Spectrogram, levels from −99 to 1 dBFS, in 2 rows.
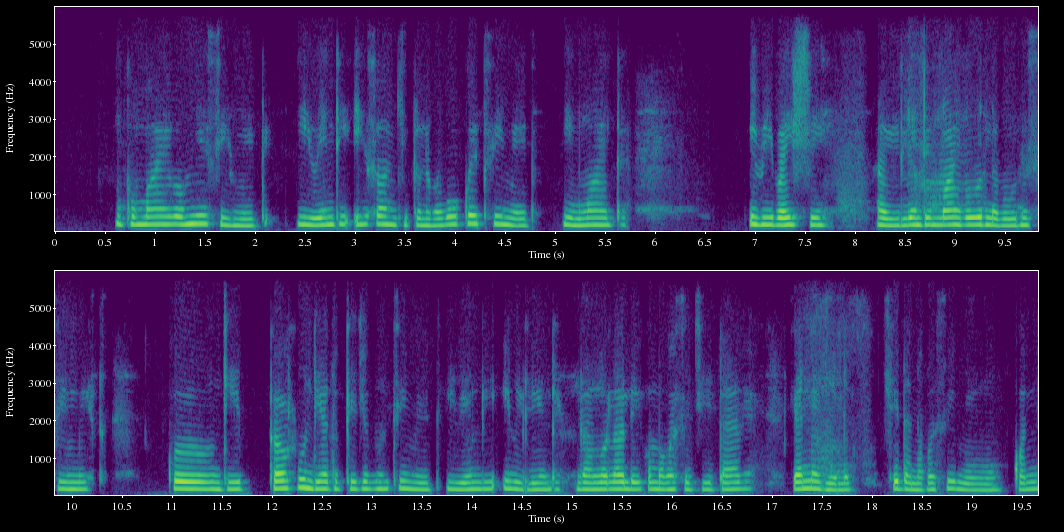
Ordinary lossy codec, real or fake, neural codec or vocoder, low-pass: Opus, 32 kbps; fake; codec, 44.1 kHz, 3.4 kbps, Pupu-Codec; 5.4 kHz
